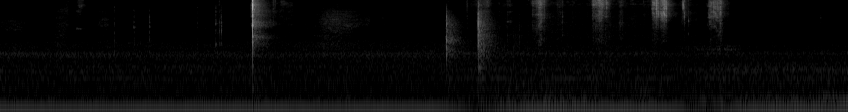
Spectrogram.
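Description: Short scratchy strokes of a pen and coloured pencil on paper, with one sharp click about two and a half seconds in, over a steady low hum.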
